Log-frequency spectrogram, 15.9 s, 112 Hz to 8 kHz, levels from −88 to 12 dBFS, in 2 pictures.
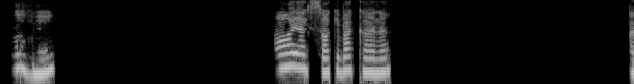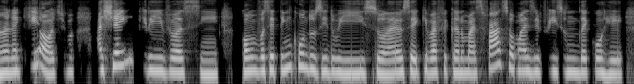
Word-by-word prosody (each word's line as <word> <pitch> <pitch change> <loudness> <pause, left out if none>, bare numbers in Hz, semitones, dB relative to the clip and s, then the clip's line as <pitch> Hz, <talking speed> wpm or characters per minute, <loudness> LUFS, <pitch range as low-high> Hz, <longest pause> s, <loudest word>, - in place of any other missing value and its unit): Uhum. 215 -2 -3 2.7
Olha 260 +2 +1
que 230 - -9
só 205 0 -2
que 220 - -8
bacana! 210 -1 -3 3.0
Ana, 205 +2 +3
que 280 +8 -1
ótimo, 215 0 +1 0.3
achei 280 +6 +6
incrível, 225 - -2
assim, 195 -2 0 0.3
como 215 +1 +2
você 220 +1 +3
tem 240 +4 -1
conduzido 225 -6 0
isso, 195 0 0
eh, 190 +2 +2
eu 205 - +2
sei 200 -1 +2
que 225 +3 -5
vai 205 0 +3
ficando 205 -1 -2
mais 195 0 0
fácil 275 +1 +4
ou 230 - -7
mais 215 -1 +1
difícil 215 0 -4
no 205 0 0
decorrer, 195 -2 -1
210 Hz, 115 wpm, -19 LUFS, 200-230 Hz, 3.0 s, achei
